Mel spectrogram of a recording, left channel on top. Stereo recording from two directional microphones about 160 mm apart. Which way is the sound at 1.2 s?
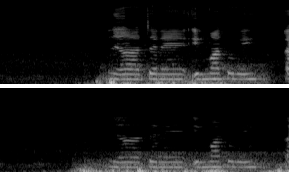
15° left (ahead or behind).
